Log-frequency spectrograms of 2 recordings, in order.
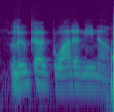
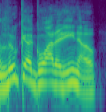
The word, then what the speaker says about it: Luca Guadagnino: Luca Guadagnino. – I did it. It's Brendan. Brendan's sending me the pronunciation. Luca Guadagnino.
